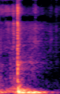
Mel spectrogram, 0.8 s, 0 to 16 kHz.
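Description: A single dull, low thunk comes from the foam core of an old Futuro fibreglass panel (panel B1), where the core has come loose from the inner laminate skin with water sitting underneath. The core is not bonded at all. The thud is almost entirely low-frequency and dies away quickly.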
